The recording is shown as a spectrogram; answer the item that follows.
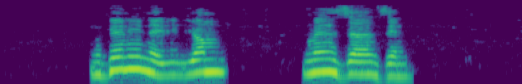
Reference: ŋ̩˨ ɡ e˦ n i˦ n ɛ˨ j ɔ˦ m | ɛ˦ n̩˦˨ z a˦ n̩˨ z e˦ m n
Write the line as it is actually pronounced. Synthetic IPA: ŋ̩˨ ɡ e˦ n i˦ n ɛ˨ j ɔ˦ m | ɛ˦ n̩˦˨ z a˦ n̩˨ z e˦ n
